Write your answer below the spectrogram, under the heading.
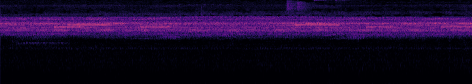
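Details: Rainforest insects at midnight near Corcovado National Park in Costa Rica, a thick high-pitched buzzing wash that pulses gently in loudness, with a thin steady tone underneath.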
